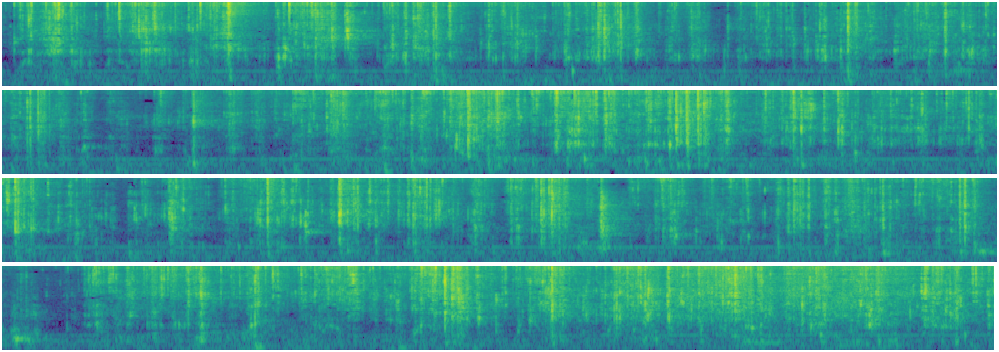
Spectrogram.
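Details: Pit bulls fed raw, eating whole raw quails with giant sea bass skin: continuous wet, smacking chews and crackling bites for the whole stretch, with a low hum in a small room.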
